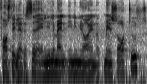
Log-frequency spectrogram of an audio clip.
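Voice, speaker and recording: Flat and monotone, a man at medium pitch speaks at a fairly quick pace amid noticeable background noise and audible room echo. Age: 60s. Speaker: kayak instructor. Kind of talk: interview testimony.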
